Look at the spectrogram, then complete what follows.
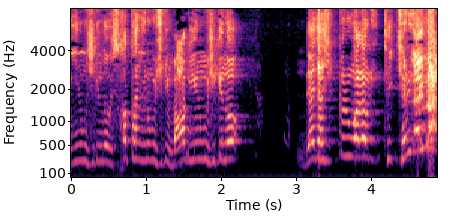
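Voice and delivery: God yelling at Satan to get away; angry shout of get away; scolding God. Pretend. God chasing off Satan, angry shout.

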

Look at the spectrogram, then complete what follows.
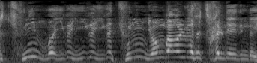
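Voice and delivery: high, strained cry to the Lord; hammed-up wailing plea; mock pleading. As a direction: plead loudly in an exaggerated high voice. Mimics self-serving plea to the Lord.

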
